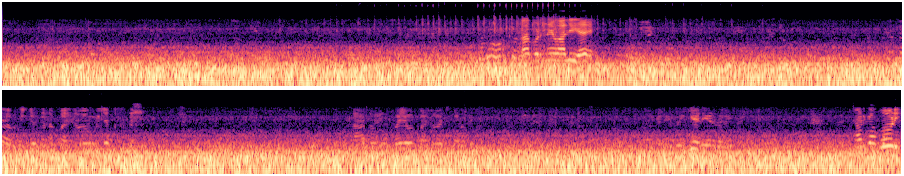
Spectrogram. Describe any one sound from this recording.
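A jet engine roars steadily as an airliner rolls along a runway, heard from inside the cabin.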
